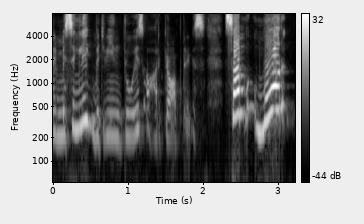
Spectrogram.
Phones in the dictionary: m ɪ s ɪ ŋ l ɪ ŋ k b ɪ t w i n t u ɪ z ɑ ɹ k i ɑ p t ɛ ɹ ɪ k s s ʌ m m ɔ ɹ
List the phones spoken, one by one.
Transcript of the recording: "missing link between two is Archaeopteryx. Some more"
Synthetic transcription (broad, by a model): m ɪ s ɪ ŋ l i k b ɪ t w i n t u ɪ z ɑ ɹ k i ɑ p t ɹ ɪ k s s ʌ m m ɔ ɹ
